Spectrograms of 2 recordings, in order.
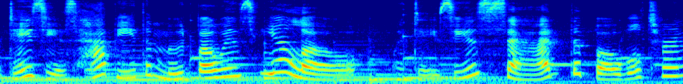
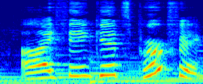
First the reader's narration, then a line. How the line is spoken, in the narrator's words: cries Pete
